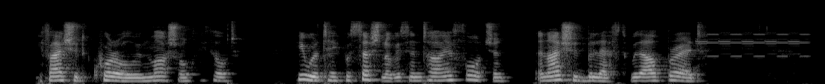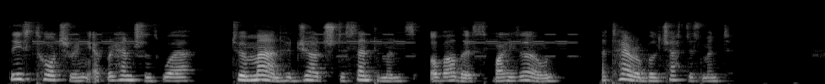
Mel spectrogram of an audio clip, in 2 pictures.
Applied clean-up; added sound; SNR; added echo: classical method Wiener filter.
